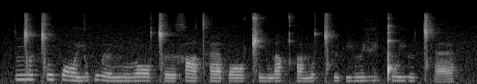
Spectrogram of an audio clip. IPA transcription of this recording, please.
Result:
ŋ͡ǀ ɵ˥ ǀ u˥ p ɔː˧˩ j ɵ˥ p w øː˩˧ ŋ u˩˧ l ɔː˧˩ ǀ ø˩˧ x ɑ˧˩ tʰ æ˧˩ p ɔː˧˩ ǁ i˧˩ w ɛ˥ qʰ y˩˧ ŋ o˥ ǀʰ y˧˥˧ p j ʉː˥ vʲ ʉ˥ ǃ u˥ j ʉ˧˩ ǀʰ æ˩˧

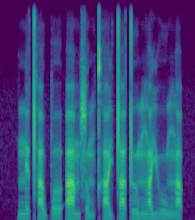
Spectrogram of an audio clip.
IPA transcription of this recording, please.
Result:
n e˩ t̪ʰ a˩ w p ɤː˩˧ ʔ aː˧ m s o˧˩ m kʰ a˧˩ j t̪ a˥˨ t̪ ɯː˥˨ m ŋ a˧˥ j ʋ uː˩ ŋ a˧ p̚

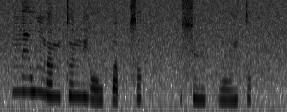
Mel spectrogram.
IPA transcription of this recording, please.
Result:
n̪ iː˥ w ŋ œː˧ m t̪ ɵ˧ n j o˨˧ w p ɐ˨ p̚ s ʊ˥ k̚ | s yː˨ p̚ l uː˨˧ j t̪ ʊ˧ k̚

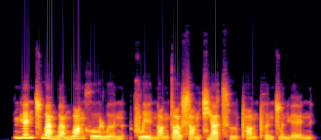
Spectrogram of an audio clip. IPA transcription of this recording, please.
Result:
n̪ ɥ ɛ˥ n t͡sʰ w ä˥˩ m w ä̰˨˩ m w ɑ˥ ŋ x o˥ ʊ̯ ɻ w ə˧˥ n | ʈ͡ʂ w e˥˩ ɪ̯ n̪ ɑ̰˨˩ ŋ t̪ ɑ˥˩ ʊ̯ s ɑ˧˥ ŋ t͡ɕ j ä˥ t͡sʰ ɹ̩˧˥ pʰ ɑ̰˨˩ ŋ pʰ ə˥ n t͡s w ə˨ n ɥ ɛ̰˨˩˦ n

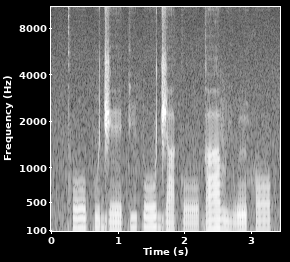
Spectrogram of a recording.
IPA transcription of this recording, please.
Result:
kʰ oː˦ kʷ ɪ˦ d͡ʒ eː˨ k i˦ p oː˦ d͡ʒ a˨ k oː˨ ɡ aː˦ β i˨ w ũ˨ h ɔ˦

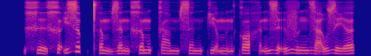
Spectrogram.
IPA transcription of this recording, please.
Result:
x ɨ˧˩ x ə̰˧˥ j z ə˦˥ p̚ t̪ʰ ə˧˩ m z ə˧˩ n x ə˧ m k a̤˨˩ m s ə̤˨˩ n k ḭ˧˨ ə̯ m ə̰˧˨ n k ɔ˧ h ə̰˧˥ n z ɨ̰˧˥ v ɨ˧ ŋ z a̰˧˥ w z i˨˦ ə̯

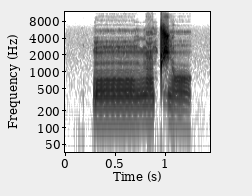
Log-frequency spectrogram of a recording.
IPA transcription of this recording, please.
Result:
k͡p õː ŋ æ̃ t ʒ ɔ̃

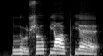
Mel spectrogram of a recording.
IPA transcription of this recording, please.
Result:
l ṵ˨˩ ʂ ɤ˥ p j ɑ˥˧ ʊ̯ pʰ j ɛ˥˩

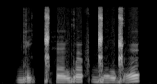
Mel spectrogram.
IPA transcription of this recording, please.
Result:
ɡ e j ǁʰ ɛ̃ ɡ w œ̃ f ɡ͡ǁ ẽ ɡ͡ǁ ʏ

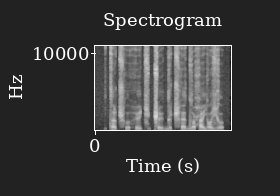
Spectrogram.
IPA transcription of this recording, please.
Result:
t a ʈ͡ʂʰ u h ʉ t͡ɕ u ǁ ʉ ɡ ɯ ʈ͡ʂʰ ɜ d u ħ ɜ j ɔ ʑ o

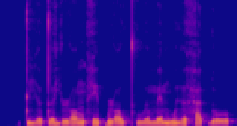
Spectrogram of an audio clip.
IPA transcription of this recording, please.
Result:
t̪ i˨˩ ə̯ t̪ ə˨˩˨ j ɹ ɔ˧˥ ŋ h e˦˥ p̚ ɹ ɔ˨˩ w t̪ʰ u˨˩ ə̯ m ɛ˧˥ m w ɨ˧˥ ə̯ h a˨˩ t̚ ɗ o˨˩˨

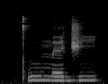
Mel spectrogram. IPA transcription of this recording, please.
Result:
kʼ uː˦ m ɛ˦ d͡ʒ i˦

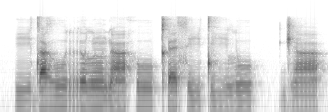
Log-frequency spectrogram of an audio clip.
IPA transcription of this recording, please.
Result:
iː˨ d a˦ ɣ uː˦ r ʊ˦ l ũ˦ ɗ ã˨˦ h uː˦ kʼ ɛ˦ s iː˨ t iː˨ l u˦ | d͡ʒ ã˨

